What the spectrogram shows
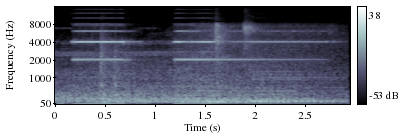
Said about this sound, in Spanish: Este es el momento en el que nuestra cabina de flujo laminar, en la que estamos cultivando y generando los microrriñones, empieza a funcionar cada día que llegamos al laboratorio.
